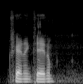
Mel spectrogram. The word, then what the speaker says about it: Channing Tatum: He says Tanning Tatum all the time.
